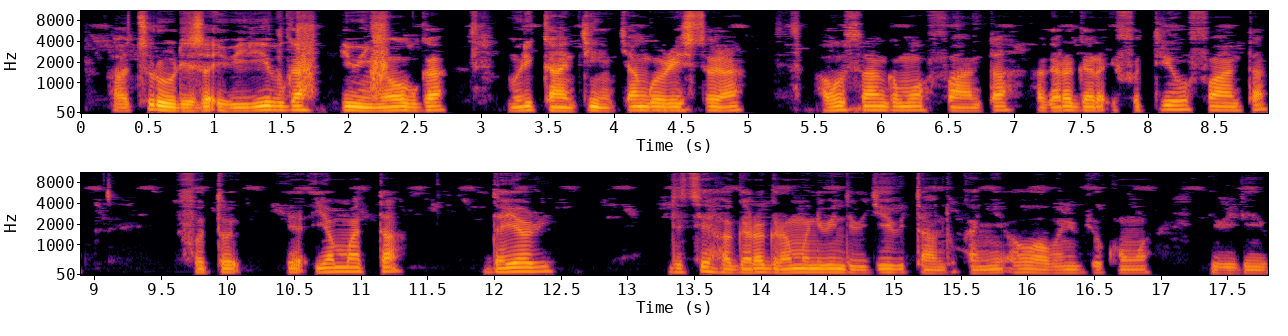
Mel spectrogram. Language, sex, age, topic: Kinyarwanda, male, 18-24, finance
